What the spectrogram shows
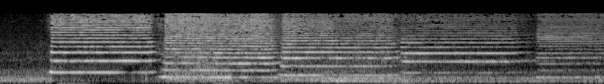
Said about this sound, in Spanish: Esto no es nada más que la bocina, el post-boost del Grindelwald Bus cuando se marcha de aquí de Valspitz.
